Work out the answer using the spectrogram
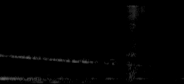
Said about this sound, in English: I hear them sirens.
